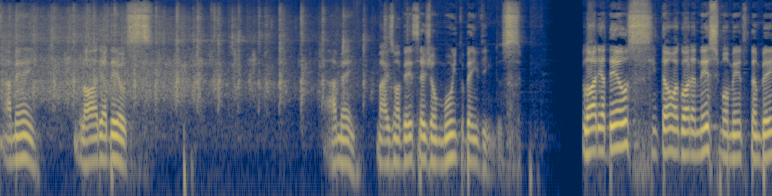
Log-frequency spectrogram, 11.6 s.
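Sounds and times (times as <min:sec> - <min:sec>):
audience applauding: 0:00.0 - 0:06.1
speech: 0:00.1 - 0:02.1, 0:05.0 - 0:07.8, 0:08.7 - 0:11.5.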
